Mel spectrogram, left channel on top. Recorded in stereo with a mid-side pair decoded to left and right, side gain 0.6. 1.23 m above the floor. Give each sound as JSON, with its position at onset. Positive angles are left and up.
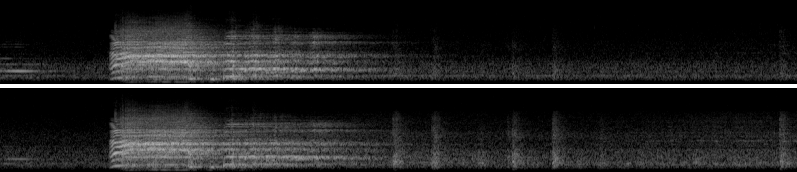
{"t": 1.1, "sound": "laughter", "azimuth_deg": -15, "distance_m": 0.7}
